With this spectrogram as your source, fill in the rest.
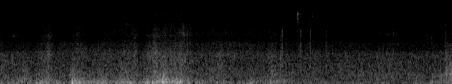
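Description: Steady wind of about Beaufort force 5 rushing past an open microphone on a moving sailboat near Stralsund, with broadband buffeting gusts and water noise, no voices.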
